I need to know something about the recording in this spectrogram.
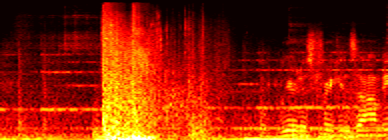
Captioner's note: gunshot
